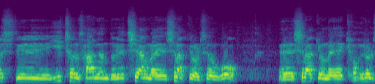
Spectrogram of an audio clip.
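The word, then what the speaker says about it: เชียงราย: 치앙라이는 치앙라이. 이렇게 반듯이 그냥 쭉 뻗어요.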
